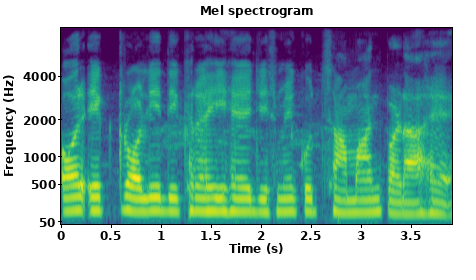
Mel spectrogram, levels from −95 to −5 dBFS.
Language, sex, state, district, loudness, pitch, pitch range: Hindi, male, Maharashtra, Mumbai Suburban, -16 LUFS, 150 Hz, 145-155 Hz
